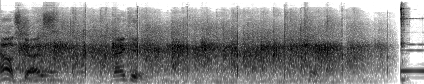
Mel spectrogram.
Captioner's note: applause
